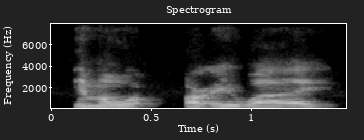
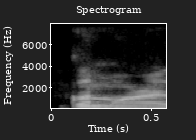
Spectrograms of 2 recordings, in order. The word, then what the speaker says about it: Moray: the glenmora and uh m-o-r-a-y some people probably say Moray but if you're being technical glenmora is what you want to call it the a the Y is silent put it that way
